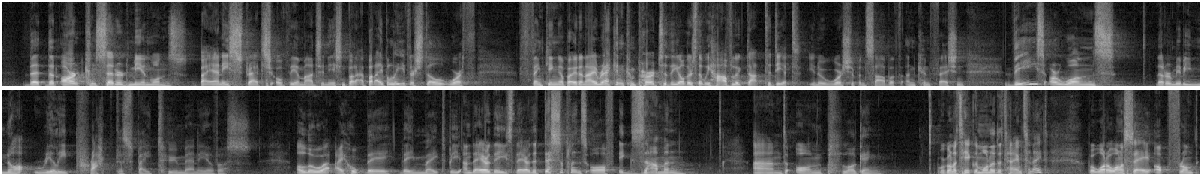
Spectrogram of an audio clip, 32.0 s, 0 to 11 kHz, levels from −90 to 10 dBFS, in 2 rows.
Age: 30-49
